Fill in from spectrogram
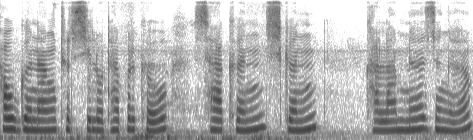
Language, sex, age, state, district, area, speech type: Bodo, female, 30-45, Assam, Baksa, rural, spontaneous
